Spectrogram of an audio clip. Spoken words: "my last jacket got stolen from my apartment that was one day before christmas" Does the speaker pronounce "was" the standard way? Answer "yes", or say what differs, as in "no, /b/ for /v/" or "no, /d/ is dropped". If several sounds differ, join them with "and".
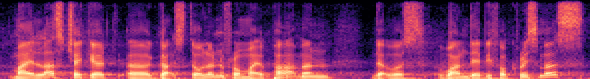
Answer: no, /s/ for /z/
